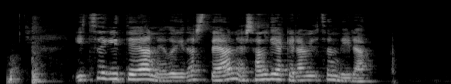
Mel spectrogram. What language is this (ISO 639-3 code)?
eus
